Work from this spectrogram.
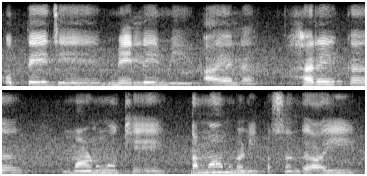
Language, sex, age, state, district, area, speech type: Sindhi, female, 45-60, Rajasthan, Ajmer, rural, spontaneous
